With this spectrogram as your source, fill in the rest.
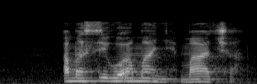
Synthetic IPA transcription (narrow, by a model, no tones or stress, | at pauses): amasik̬ɔamaɲɛmaːt͡ʃʰa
